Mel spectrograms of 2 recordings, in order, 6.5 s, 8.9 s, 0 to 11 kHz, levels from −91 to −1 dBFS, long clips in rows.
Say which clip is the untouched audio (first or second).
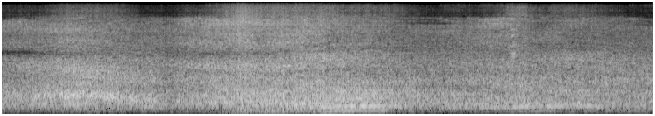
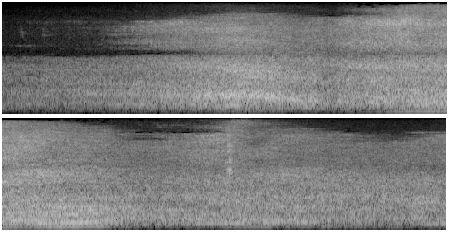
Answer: second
